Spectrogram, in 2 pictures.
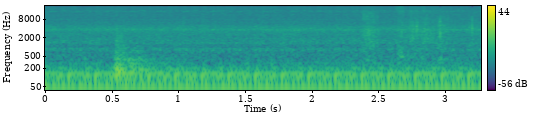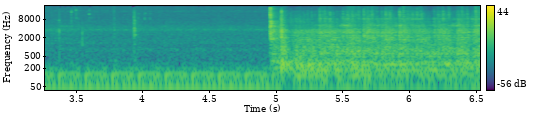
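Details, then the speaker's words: Galion T500 motor grader diesel, sitting unused since 2007 (about 14 years), cranks steadily on ether after a connection was tightened, with a sudden loud rush as if about to fire, but never starts; a hydraulic line blew once pressure built, water found. "Well, it actually sounded like it was about to fire off right there."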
